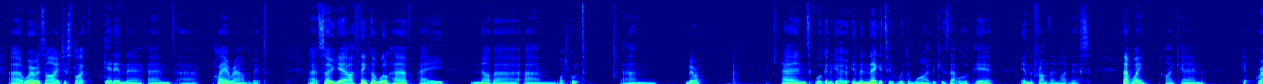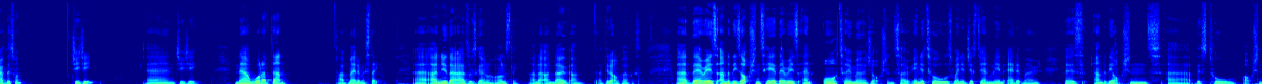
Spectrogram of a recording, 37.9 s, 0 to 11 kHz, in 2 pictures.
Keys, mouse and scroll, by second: 2.3 middle click, 3.2-3.6 scroll up 1, 3.6-6.7 middle drag, 7.1 click, 8.6 click, 12.5-14.9 drag, 15.7-16.9 middle drag, 16.9-17.8 scroll up 1, 17.8 click, 19.9 g, 21.4 click, 21.5 g, 22.5-25.5 middle drag, 28.5 click, 30.4 click, 32.7 click.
